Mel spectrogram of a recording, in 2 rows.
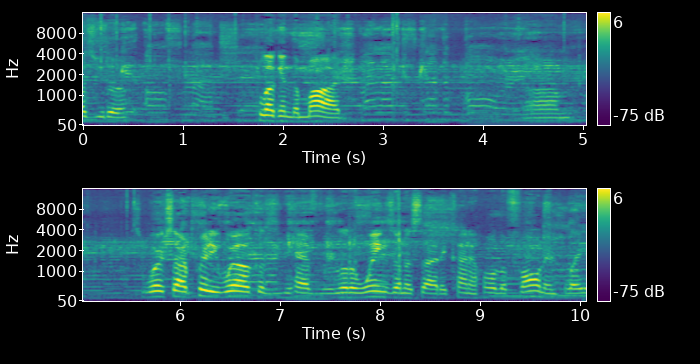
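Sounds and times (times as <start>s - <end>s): quiet music from car radio: 0.0s - 10.0s.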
